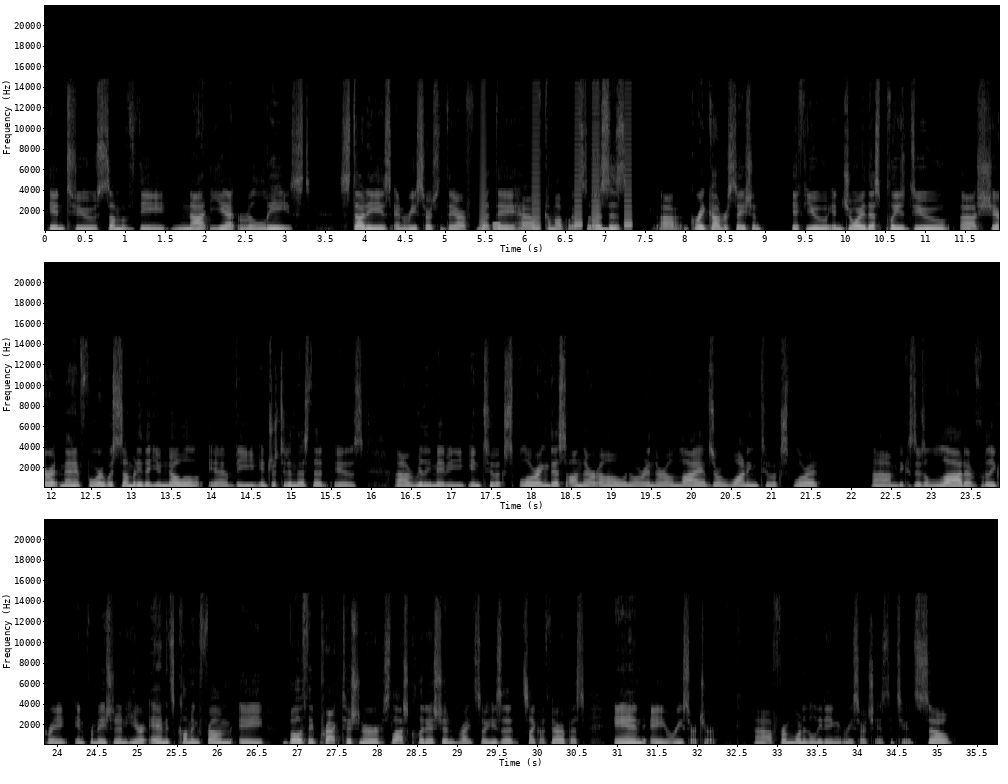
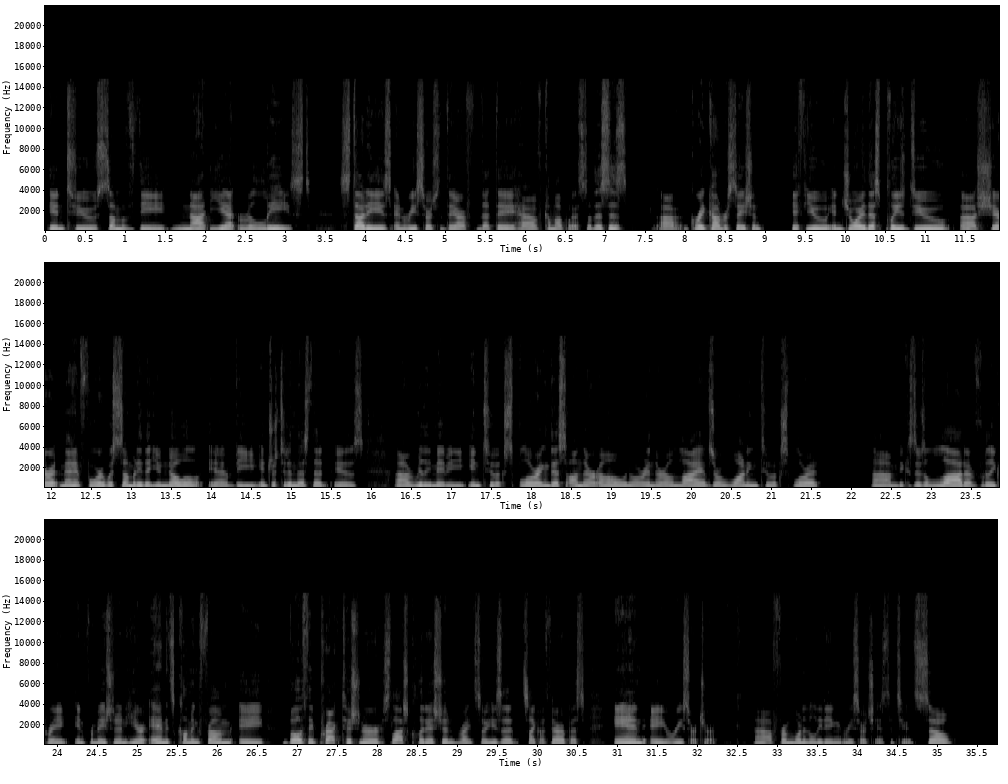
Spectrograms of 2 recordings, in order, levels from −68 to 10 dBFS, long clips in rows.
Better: second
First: alarm; noticeable; from 5.5 to 7.5 s; peak 3 dB below the speech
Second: none

